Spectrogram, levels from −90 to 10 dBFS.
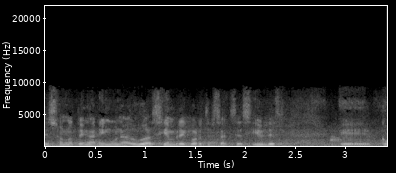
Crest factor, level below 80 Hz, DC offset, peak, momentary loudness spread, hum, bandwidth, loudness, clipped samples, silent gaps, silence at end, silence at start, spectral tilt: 18 dB; -58 dBFS; under 0.1%; -12 dBFS; 12 LU; none; 9.6 kHz; -31 LUFS; under 0.1%; none; 0 s; 0 s; -5.5 dB/octave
